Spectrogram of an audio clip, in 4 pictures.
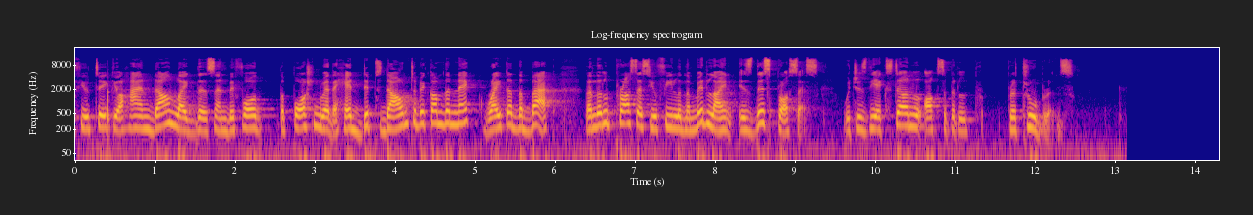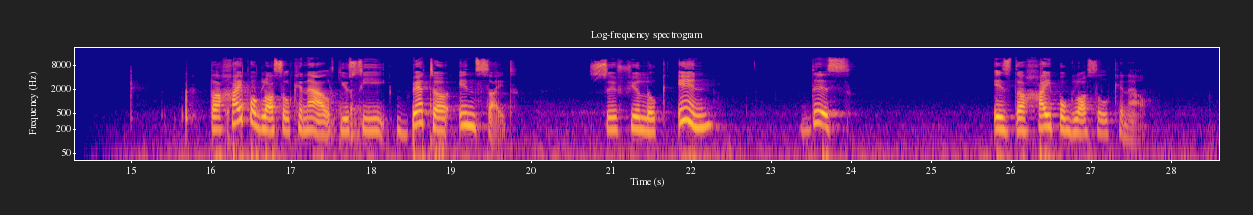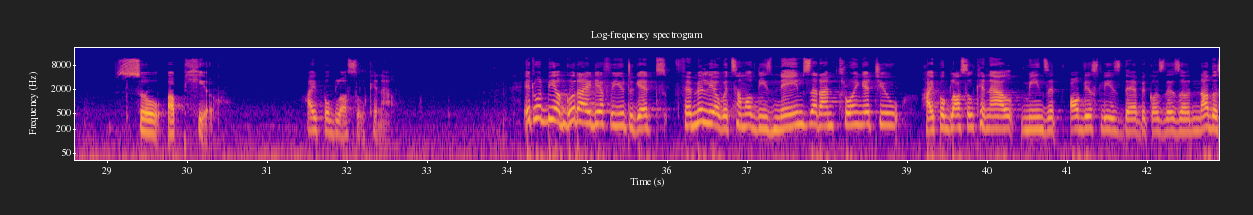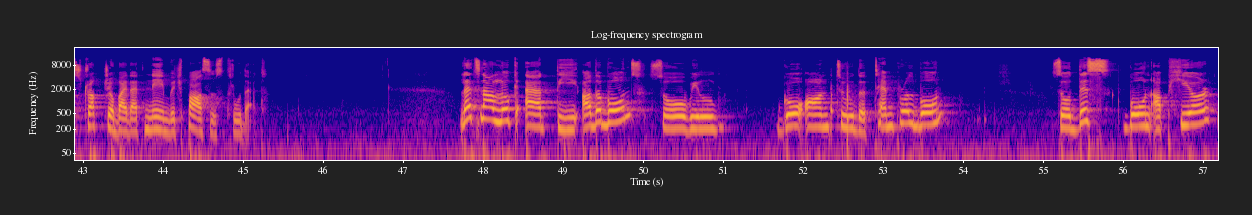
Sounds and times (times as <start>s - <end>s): Speech: 0.0s - 12.5s, 16.0s - 19.8s, 20.8s - 22.4s, 23.4s - 24.0s, 25.8s - 27.8s, 29.1s - 30.5s, 31.5s - 32.6s, 34.2s - 45.4s, 47.7s - 51.0s, 51.7s - 53.9s, 55.2s - 57.1s
Inside, small room: 14.4s - 57.1s.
